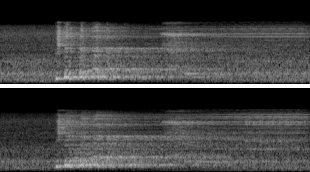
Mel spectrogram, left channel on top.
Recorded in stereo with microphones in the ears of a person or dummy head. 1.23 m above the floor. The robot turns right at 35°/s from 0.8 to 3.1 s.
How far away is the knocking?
I don't hear knocking.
